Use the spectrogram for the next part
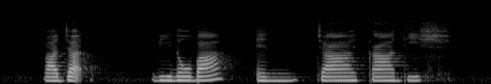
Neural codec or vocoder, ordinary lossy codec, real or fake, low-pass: none; none; real; none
